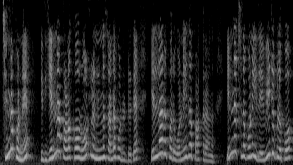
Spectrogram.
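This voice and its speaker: A motherly village neighbour in a cartoon, voiced by a woman, coaxing and gently scolding to settle a family quarrel. Her voice is extremely high and childlike, and she talks briskly. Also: lively intonation.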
